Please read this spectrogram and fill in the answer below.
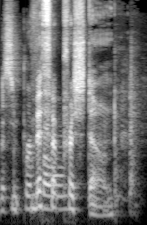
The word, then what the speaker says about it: Mifepristone: Anyway, they got on the misoprostone. How do you say that? – Mifepristone. – Mifepristone.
